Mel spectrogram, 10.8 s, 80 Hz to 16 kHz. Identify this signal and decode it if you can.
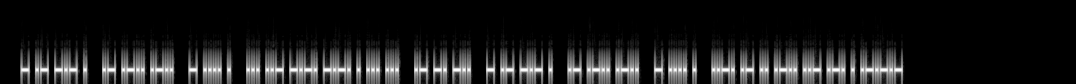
Morse code, heard as a keyed tone, about 50 wpm, 700 Hz. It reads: TAKE ALL THE SUCCESS AND TAKE ALL THE FAILURE.
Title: Sentences from Top 900 Words 50wpm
